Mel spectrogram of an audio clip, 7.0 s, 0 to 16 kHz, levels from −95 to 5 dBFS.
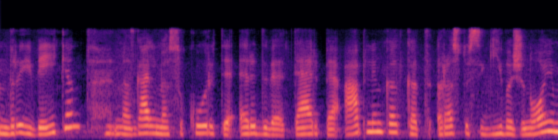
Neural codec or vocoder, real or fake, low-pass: none; real; 7.2 kHz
